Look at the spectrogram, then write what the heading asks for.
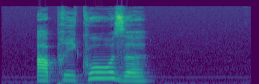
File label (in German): "Aprikose", German; fruits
